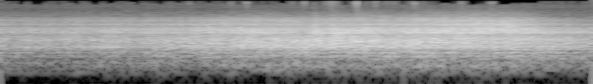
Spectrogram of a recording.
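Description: The North Britain train, on the LMS railway in the WWII era, comes into a station. It makes a broad, steady rumbling roar that swells to a peak and then eases slightly, with no voices.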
